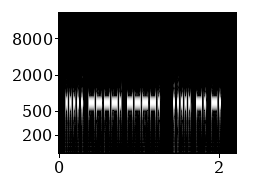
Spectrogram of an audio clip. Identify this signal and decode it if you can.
Morse code, heard as a keyed tone, about 67 wpm, spaced as for 58 wpm, 700 Hz. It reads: 599 5NN
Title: Speed-Racing Common QSO Phrases Encore - 50wpm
